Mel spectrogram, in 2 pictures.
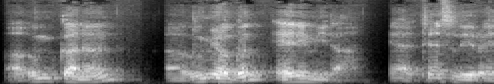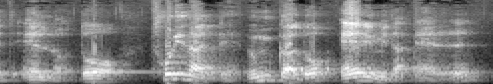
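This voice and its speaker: A man teaching a language class, explaining patiently step by step and pausing as he writes letters on a board. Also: fairly low pitch, a little mellow. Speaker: Hebrew language instructor. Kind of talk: classroom lecture. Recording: echoey room, voice a bit far from the mic.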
